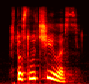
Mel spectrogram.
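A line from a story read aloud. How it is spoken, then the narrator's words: Sharp question. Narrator (Russian): резко спросила оцелотка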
